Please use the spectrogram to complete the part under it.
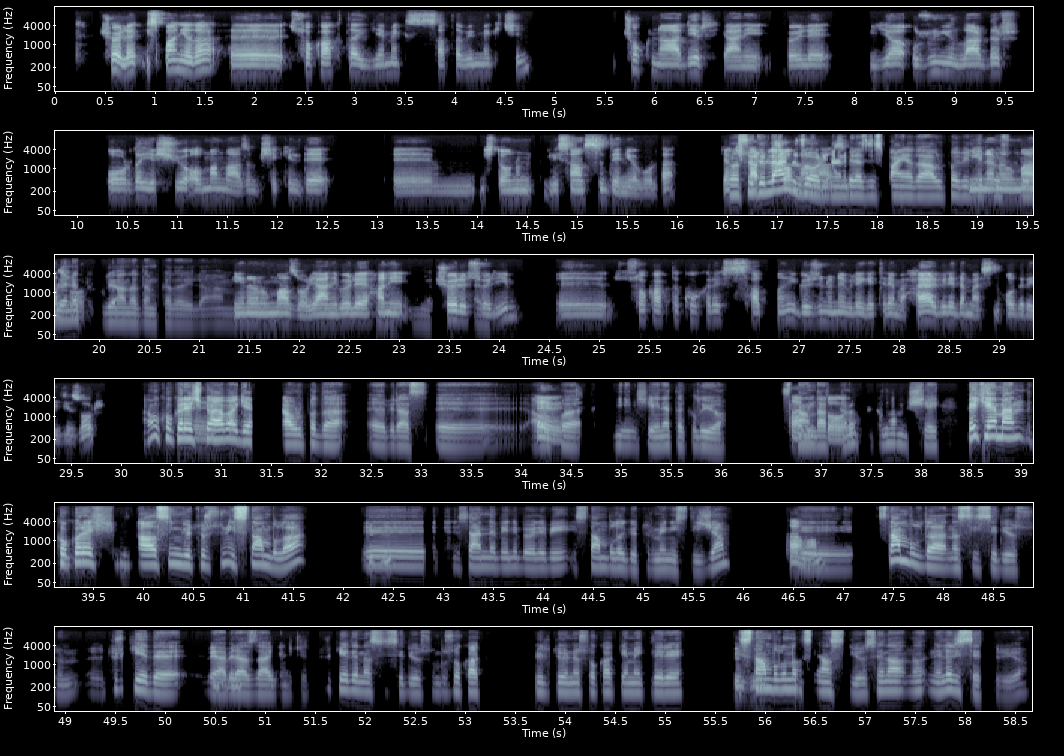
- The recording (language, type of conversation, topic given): Turkish, podcast, Sokak yemekleri bir şehrin kimliğini nasıl anlatır?
- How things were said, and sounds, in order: other background noise; tapping; unintelligible speech; other noise; "Sana" said as "sena"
